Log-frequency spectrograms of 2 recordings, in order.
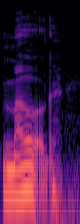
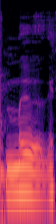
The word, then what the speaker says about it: Moog: I thought it was Moog the entire time for the last 30 years. – It looks like it's spelled Moog, but it is Moog. Yeah, like Vogue.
